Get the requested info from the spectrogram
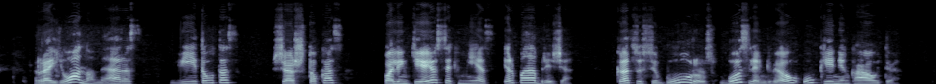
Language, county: Lithuanian, Šiauliai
